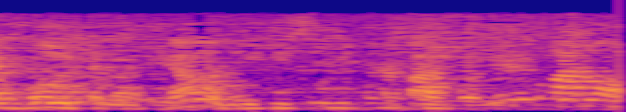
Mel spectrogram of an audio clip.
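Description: Speech only: a person talking, as in a spoken lecture.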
